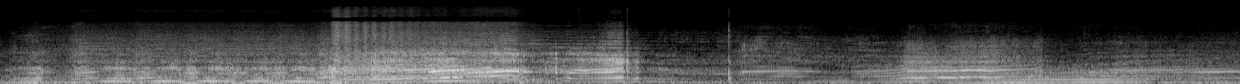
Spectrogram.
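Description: Ford Focus hatchback driven hard in a drift, its engine revving up and down in repeated sweeps. The engine is loudest about four to five seconds in, with a broad tyre hiss over it. It eases off around six seconds in and revs up again around nine to eleven seconds.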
